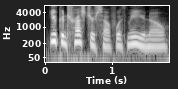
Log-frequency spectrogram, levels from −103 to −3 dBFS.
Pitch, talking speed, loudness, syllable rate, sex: 175 Hz, 260 wpm, -20 LUFS, 5.2 syllables/s, female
